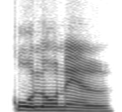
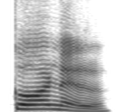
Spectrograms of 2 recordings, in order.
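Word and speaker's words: colonel: you pronounce this word you don't say कोलोनल यू से कर्नल एज if there is एन आर इन the middle so let's check out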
